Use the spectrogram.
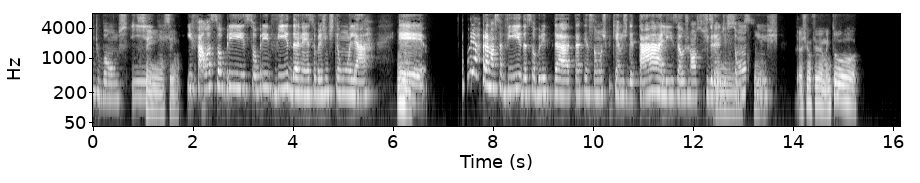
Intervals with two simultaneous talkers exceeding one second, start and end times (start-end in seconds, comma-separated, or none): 12.3-13.5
